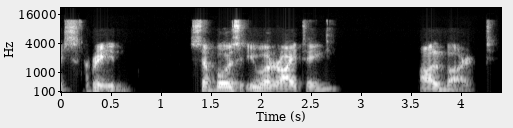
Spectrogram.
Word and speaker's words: Albert: pronounce it Alber not Albert because this name is not from from English language this name is from French language and my audience may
